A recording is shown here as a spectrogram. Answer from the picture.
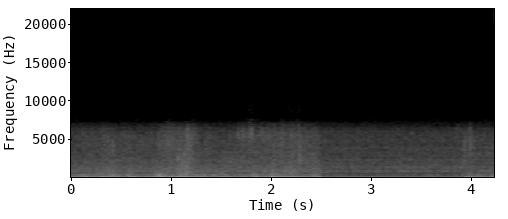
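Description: Low rumble inside a moving car's cabin, picked up through a phone's microphone with wind buffeting on it. About two and a half seconds in, the rough rumble gives way to a steadier low hum.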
